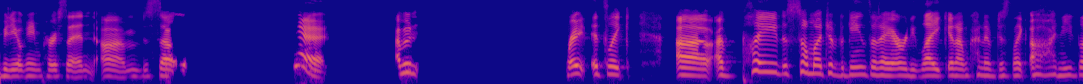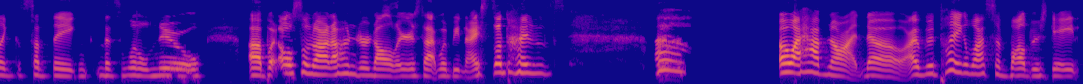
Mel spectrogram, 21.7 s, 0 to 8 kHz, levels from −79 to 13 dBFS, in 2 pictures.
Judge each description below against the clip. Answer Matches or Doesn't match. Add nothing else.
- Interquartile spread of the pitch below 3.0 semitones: Doesn't match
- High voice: Matches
